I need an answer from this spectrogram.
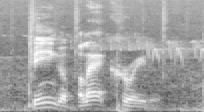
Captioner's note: birds Chirping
